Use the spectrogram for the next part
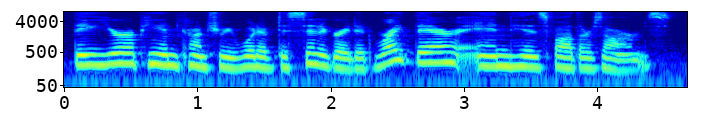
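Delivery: ordinary delivery, nothing marked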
